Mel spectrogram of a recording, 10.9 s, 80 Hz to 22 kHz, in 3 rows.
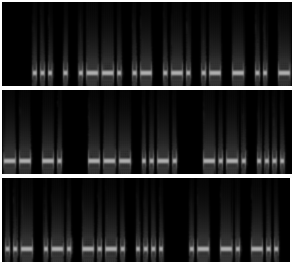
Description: Morse code, heard as a keyed tone, about 24 wpm, 700 Hz. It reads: SEPARATION OF CHURCH AND
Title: Speed-Racing - Sets of 5 Words 25wpm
